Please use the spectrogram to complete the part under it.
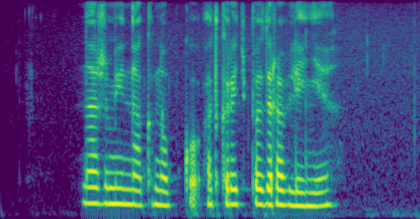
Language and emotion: Russian, neutral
